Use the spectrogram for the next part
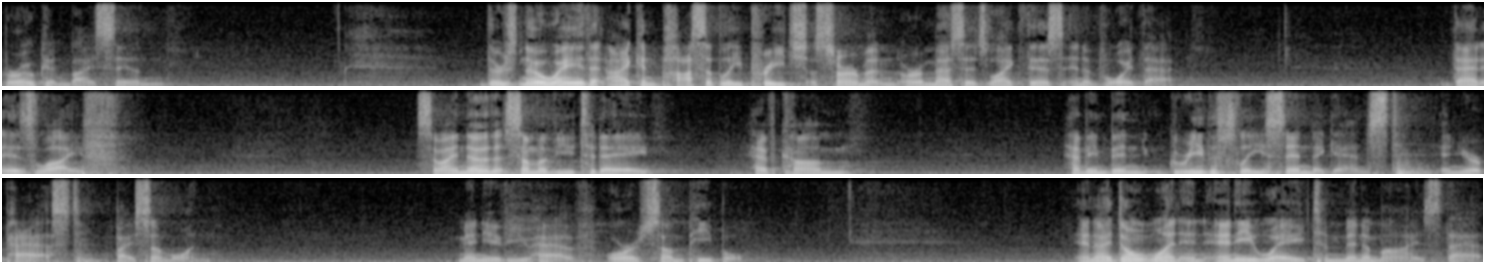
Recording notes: At Redeemer Presbyterian Church in Charleston, SC.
